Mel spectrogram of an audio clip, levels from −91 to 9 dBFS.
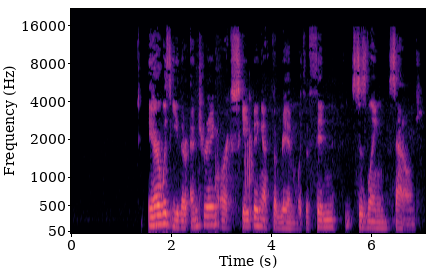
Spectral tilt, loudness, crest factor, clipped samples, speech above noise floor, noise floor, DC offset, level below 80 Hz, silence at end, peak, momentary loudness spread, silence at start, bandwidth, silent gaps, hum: -3.5 dB/octave; -30 LUFS; 22 dB; under 0.1%; 52 dB; -82 dBFS; under 0.1%; -70 dBFS; 0.15 s; -10 dBFS; 13 LU; 1.55 s; 16 kHz; none; none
